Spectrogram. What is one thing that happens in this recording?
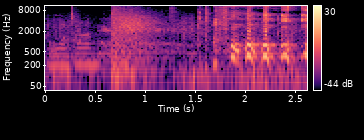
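A shotgun fires loudly.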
